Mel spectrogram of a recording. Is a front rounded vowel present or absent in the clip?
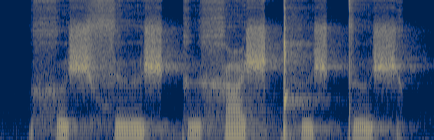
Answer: absent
